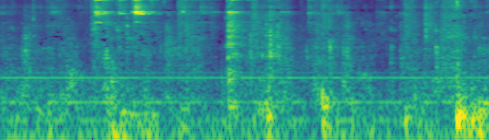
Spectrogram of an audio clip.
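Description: People chewing and smacking their lips on submarine sandwiches close to the microphone: irregular wet mouth clicks and smacks, a few sharper than the rest, over a faint steady hum.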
